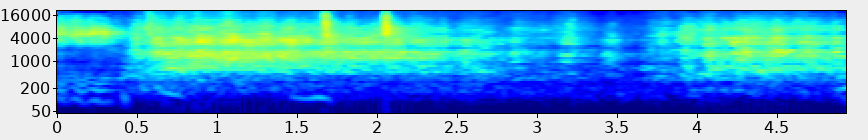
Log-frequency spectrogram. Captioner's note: audience laughing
